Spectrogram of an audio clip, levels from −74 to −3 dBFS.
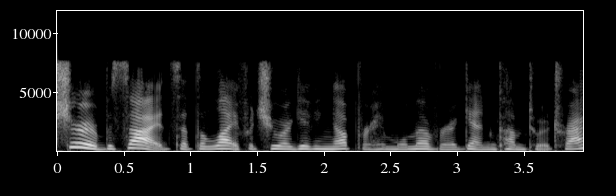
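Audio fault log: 2.85 s, unconcealed Bluetooth headset packet loss: a gap of about 15 ms opens in the speech, which fits two lost frames on the headset link. Nothing fills the hole, so the signal drops abruptly to silence and snaps back. On a waveform it shows as a flat notch with sharp edges. On a spectrogram it is a thin vertical blank strip, and the wideband mSBC speech band up to 8 kHz resumes on either side.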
